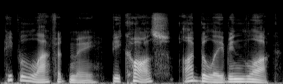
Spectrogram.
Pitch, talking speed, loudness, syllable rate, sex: 125 Hz, 190 wpm, -18 LUFS, 5.5 syllables/s, male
